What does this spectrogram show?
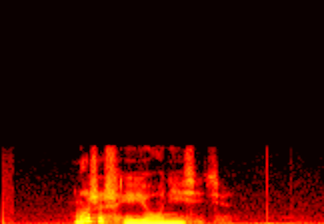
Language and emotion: Russian, sad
